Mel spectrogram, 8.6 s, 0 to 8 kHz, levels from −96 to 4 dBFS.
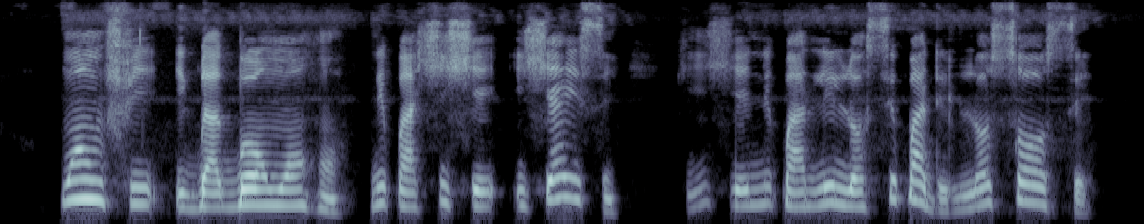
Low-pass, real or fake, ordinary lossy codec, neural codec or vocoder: none; real; none; none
